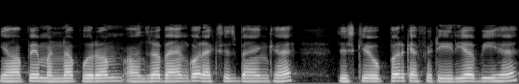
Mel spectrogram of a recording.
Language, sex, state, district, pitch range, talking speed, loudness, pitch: Hindi, male, Delhi, New Delhi, 145-150 Hz, 160 wpm, -14 LUFS, 145 Hz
